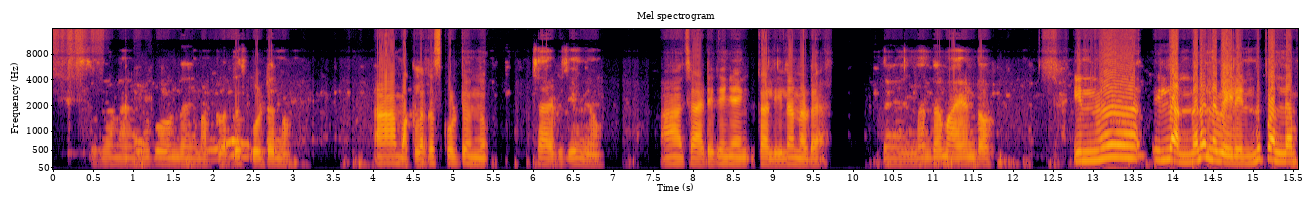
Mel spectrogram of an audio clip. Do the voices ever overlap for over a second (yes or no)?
no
